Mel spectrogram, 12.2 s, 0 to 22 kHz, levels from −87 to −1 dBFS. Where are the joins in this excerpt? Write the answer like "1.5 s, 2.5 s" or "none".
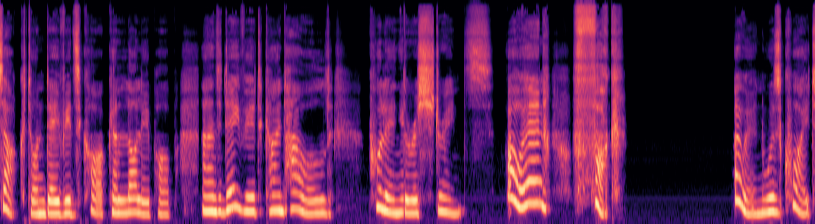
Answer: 1.6 s, 2.9 s, 4.3 s, 6.0 s, 7.5 s

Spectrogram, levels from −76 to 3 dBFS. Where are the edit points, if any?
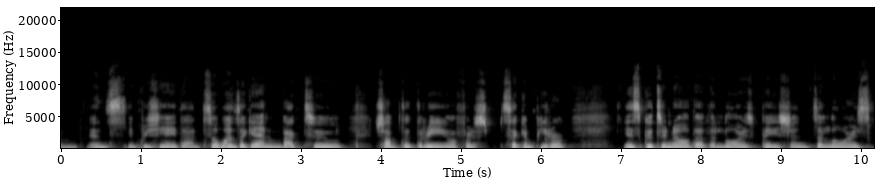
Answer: none

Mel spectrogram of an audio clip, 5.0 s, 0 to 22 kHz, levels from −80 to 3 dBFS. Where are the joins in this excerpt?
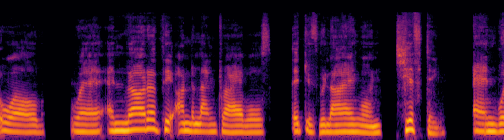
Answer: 3.2 s, 4.0 s

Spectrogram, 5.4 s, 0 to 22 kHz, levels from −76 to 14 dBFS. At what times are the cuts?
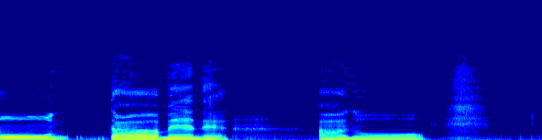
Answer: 1.1 s

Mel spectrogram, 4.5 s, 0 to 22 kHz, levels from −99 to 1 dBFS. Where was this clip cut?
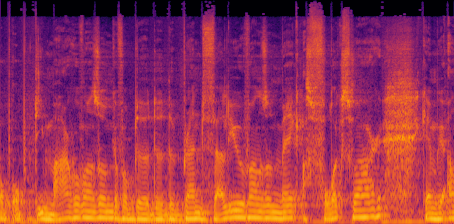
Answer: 1.1 s

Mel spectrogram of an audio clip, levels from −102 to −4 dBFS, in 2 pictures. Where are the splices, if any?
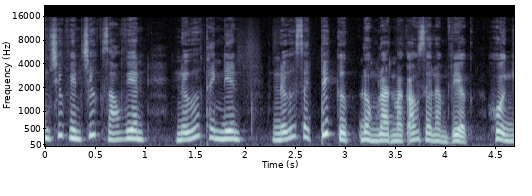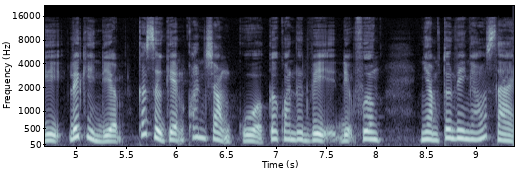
2.7 s, 3.8 s, 4.9 s, 5.5 s

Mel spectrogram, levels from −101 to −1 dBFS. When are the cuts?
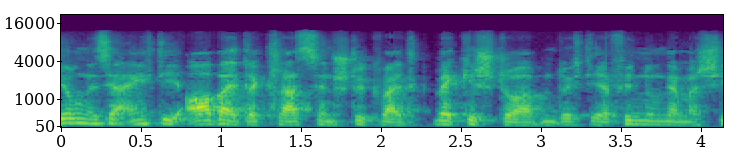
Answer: none

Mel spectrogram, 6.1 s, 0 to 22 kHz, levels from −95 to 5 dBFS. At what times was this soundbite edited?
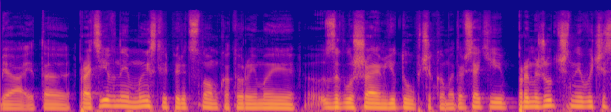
none

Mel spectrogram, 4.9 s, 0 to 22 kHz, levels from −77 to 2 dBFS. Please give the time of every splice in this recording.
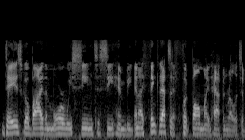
2.7 s, 3.4 s

